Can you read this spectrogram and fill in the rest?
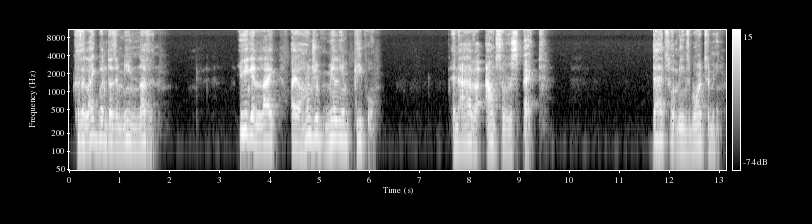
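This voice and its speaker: Hoarse man losing his voice. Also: mid-range voice, slow pace, pauses often, fairly bright tone. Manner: earnest, rambling with many restarts and fillers. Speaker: streamer. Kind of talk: casual livestream monologue.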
